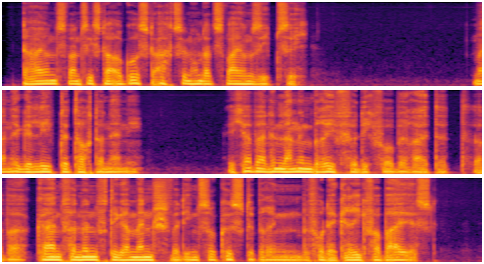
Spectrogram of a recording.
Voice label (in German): synchron; davidlinvingstone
